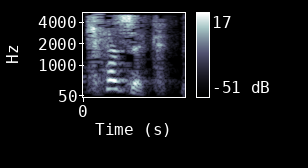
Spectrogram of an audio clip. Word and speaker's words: Keswick: At least it has had tremendous popularity in evangelicalism, in our conservative churches, called Keswick, the Keswick movement. It looks like Keswick, because that's how we English, or Americans, I should say, would pronounce the word, K-E-S-W-I-C-K.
